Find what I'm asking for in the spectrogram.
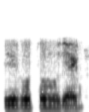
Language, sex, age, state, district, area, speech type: Hindi, male, 18-30, Rajasthan, Bharatpur, urban, conversation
